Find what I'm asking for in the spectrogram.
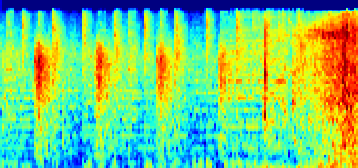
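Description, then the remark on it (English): A car engine revs loudly with a steady low drone, its pitch climbing toward the end as the vehicle pulls off, with no voices. “It's the car that ran away from us when we were learning how to count.”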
